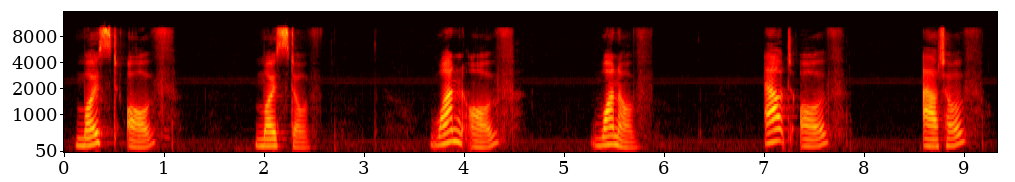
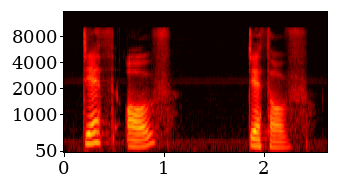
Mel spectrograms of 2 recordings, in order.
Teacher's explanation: Notice that of in these phrases is unstressed.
